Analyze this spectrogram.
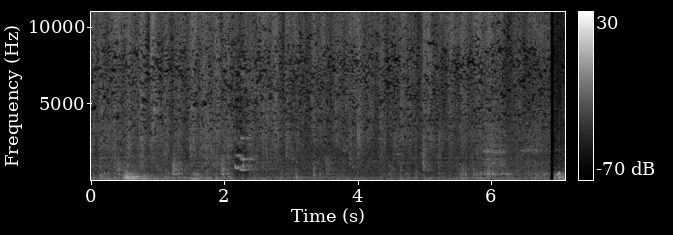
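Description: A wet cat meowing a few times while it is bathed and scrubbed by hand, over the rubbing of its soaked fur.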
